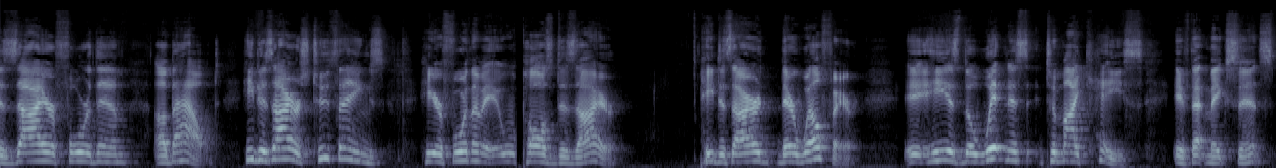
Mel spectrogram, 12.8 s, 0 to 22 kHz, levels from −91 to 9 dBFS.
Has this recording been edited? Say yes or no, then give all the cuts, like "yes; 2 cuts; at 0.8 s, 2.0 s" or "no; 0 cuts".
yes; 2 cuts; at 5.2 s, 9.0 s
